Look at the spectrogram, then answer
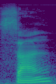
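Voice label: "san", Mandarin Chinese pinyin voice, second tone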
